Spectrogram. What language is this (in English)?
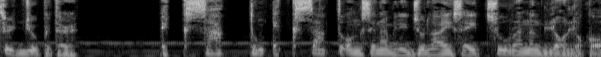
Filipino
